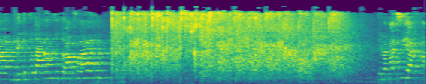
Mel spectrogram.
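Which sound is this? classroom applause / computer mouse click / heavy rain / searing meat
classroom applause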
